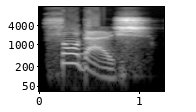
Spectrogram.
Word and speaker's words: sondage: Sondage. The combination ON is pronounced as on because there is no vowel after it.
